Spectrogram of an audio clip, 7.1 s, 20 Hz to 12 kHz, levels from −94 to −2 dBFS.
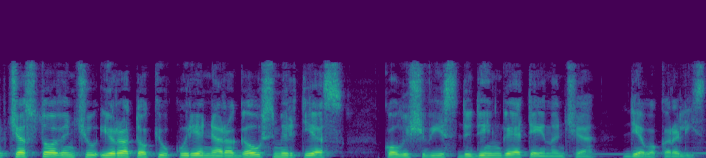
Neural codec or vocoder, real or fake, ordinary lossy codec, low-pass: none; real; MP3, 48 kbps; 7.2 kHz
